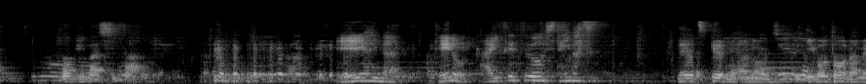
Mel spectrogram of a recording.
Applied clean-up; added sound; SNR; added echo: neural separator model SepFormer DNS4.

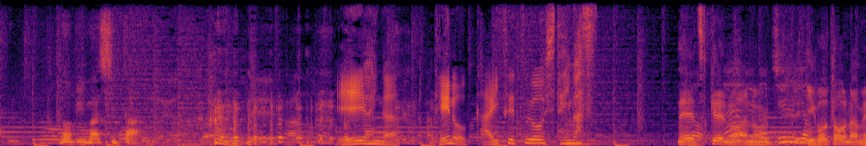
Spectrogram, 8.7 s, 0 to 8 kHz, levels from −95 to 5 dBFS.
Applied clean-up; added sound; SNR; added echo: none; none; none; none.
